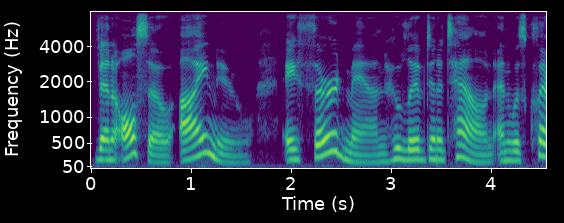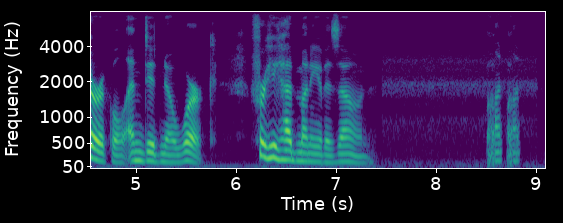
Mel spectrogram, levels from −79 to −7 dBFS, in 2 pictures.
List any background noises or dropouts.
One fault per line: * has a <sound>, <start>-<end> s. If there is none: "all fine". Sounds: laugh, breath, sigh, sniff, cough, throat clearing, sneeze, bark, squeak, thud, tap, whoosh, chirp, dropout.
* has a laugh, 8.5-8.8 s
